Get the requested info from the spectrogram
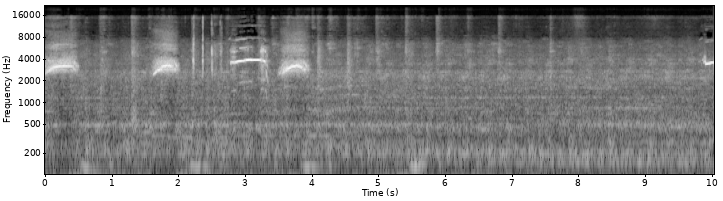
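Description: Buffy fish owl giving short, high, thin whistled calls, rising then falling, four in quick succession and one more at the end, over a low steady hum.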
